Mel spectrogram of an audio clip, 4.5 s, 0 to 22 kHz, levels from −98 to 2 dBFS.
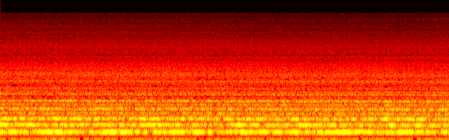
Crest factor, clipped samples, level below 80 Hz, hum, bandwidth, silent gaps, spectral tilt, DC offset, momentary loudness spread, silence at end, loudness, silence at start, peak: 12 dB; under 0.1%; -54 dBFS; none; 9.8 kHz; none; -7.5 dB/octave; under 0.1%; 1 LU; 0 s; -25 LUFS; 0 s; -12 dBFS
